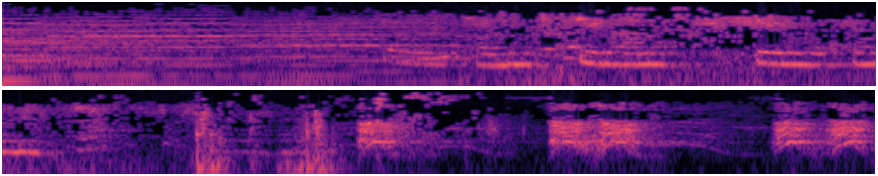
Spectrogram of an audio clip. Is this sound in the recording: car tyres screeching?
no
